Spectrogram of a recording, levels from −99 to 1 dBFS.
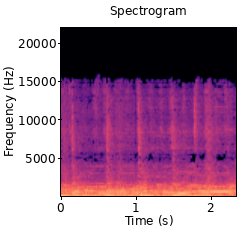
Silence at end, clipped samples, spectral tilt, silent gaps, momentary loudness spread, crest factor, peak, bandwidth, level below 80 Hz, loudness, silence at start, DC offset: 0 s; under 0.1%; -6.5 dB/octave; none; 2 LU; 14 dB; -4 dBFS; 15.5 kHz; -28 dBFS; -18 LUFS; 0 s; under 0.1%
